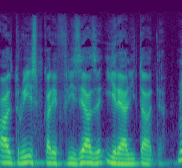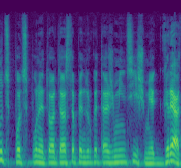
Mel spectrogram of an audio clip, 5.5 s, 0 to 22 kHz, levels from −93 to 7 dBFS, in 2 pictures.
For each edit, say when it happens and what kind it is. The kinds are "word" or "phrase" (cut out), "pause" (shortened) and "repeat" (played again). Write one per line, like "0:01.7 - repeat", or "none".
0:02.5 - pause

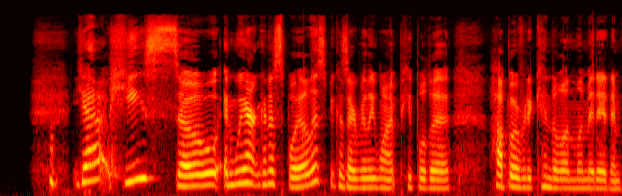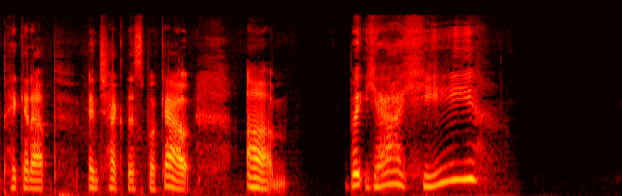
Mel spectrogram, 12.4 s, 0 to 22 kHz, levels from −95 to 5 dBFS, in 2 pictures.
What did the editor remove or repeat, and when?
0:01.1 - word

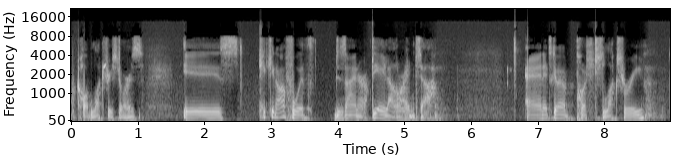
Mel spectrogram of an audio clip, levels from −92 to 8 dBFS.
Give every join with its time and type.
0:04.5 - word

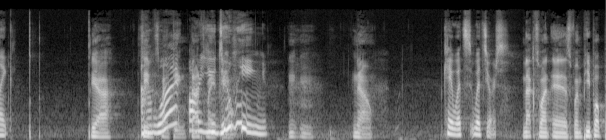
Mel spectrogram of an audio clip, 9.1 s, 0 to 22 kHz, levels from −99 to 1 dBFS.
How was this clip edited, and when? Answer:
0:02.3 - word

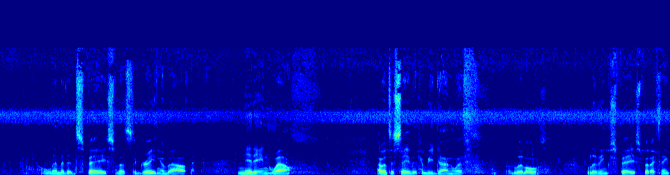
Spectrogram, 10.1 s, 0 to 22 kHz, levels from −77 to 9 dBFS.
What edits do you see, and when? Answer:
0:01.7 - word
0:02.4 - word
0:05.8 - word
0:06.3 - word
0:07.7 - word
0:09.1 - word

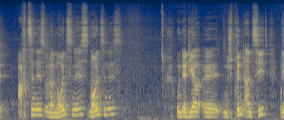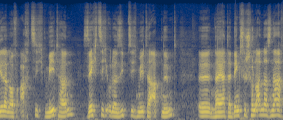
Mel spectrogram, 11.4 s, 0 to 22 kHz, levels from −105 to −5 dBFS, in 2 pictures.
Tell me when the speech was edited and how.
0:05.6 - word

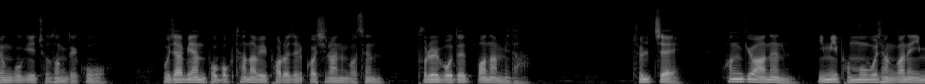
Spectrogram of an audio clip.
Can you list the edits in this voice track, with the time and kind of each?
none

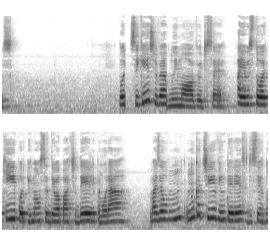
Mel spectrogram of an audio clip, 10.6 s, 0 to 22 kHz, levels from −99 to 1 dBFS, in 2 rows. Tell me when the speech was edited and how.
0:02.5 - word
0:03.3 - word
0:04.7 - word
0:05.8 - word
0:07.3 - word

